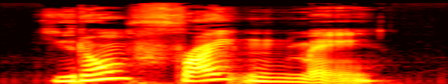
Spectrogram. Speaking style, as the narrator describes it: says calmly

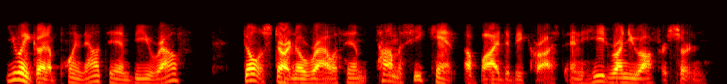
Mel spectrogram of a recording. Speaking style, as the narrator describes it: Millie her voice was pleading when she asked

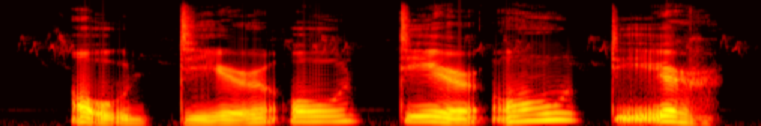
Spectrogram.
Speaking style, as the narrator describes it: he wailed aloud

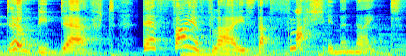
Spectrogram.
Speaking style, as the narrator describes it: Night Monkey laughed and said

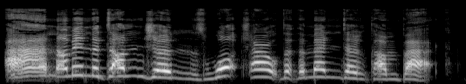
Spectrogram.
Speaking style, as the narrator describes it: He put his head into the well opening and yelled at the top of his voice

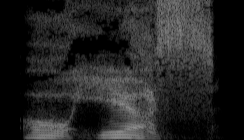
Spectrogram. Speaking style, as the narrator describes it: he hisses

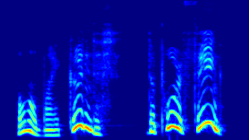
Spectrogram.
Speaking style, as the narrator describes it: the ladybug cried

